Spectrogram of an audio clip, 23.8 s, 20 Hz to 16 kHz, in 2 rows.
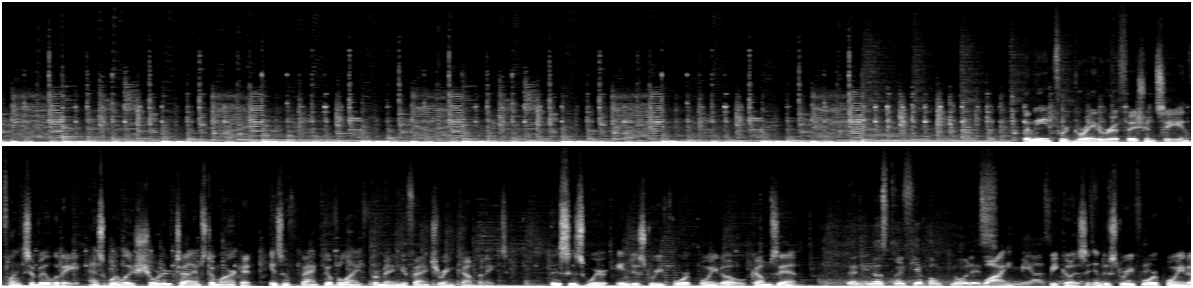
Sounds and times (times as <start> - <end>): Music: 0.0 - 23.7
Speech: 10.2 - 23.7.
